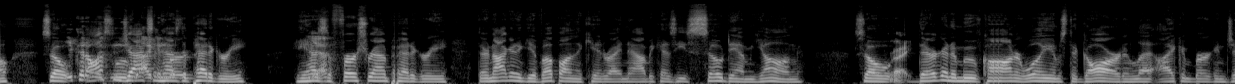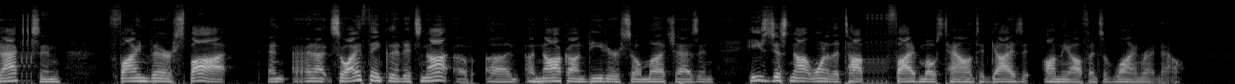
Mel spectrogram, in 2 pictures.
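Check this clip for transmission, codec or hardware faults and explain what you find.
Repeated buffer stutters at 3.95 s, 9.94 s (after "they're going to move"), 12.59 s, 15.33 s and 21.04 s. Each time the same 46 ms chunk, which fits a 2048-sample buffer, replays once to four times with hard joins because fresh audio arrived late.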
